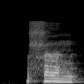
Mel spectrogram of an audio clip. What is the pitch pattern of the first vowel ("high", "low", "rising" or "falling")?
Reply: falling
